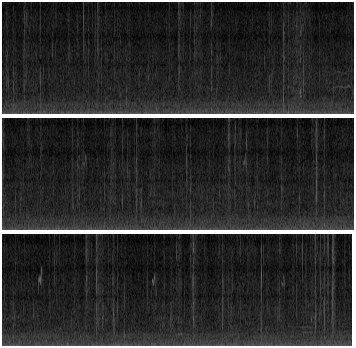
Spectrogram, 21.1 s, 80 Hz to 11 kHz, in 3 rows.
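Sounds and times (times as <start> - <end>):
soft ticks: 5.3 - 21.0.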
